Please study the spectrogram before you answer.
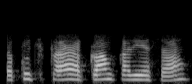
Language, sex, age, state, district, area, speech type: Hindi, female, 45-60, Uttar Pradesh, Chandauli, urban, conversation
